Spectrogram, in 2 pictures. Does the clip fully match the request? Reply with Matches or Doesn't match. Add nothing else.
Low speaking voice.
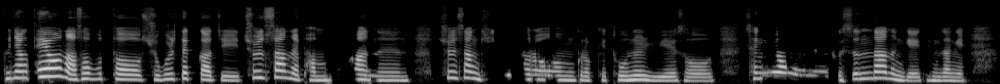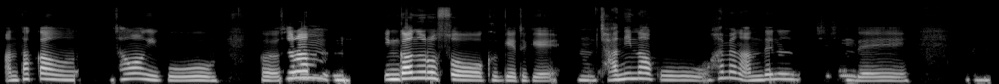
Doesn't match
